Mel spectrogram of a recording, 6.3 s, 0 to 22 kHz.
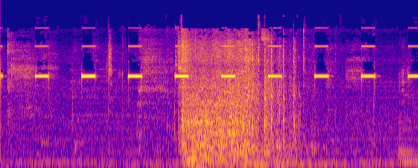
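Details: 2018 Cummins X15 diesel truck: dash chime beeping steadily, then a short burst of heavy cranking that never catches; fuel pressure checked, no-start traced to jammed VGT turbo vanes after earlier ignored VGT codes.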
